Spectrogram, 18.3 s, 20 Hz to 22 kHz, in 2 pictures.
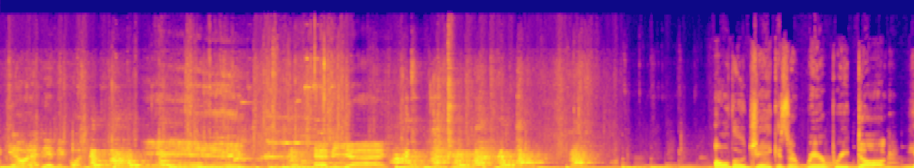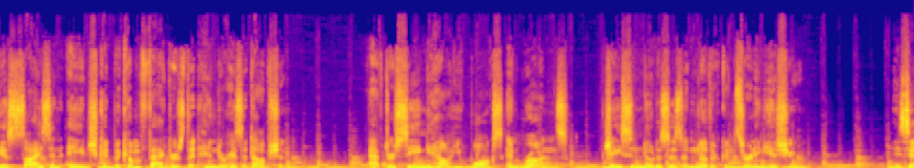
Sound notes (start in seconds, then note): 0.0 soft music; 0.6 dogs barking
